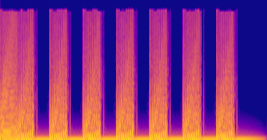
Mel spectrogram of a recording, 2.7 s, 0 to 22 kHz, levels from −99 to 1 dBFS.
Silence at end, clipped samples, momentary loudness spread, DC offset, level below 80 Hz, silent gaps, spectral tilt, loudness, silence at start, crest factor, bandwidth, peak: 0 s; under 0.1%; 2 LU; under 0.1%; -24 dBFS; none; -5.5 dB/octave; -22 LUFS; 0 s; 8 dB; 17 kHz; -8 dBFS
